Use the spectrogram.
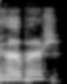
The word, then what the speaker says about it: Herbert: Elena, do you like Justin Herbert? Yes, because his name rhymes with Sherbert.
